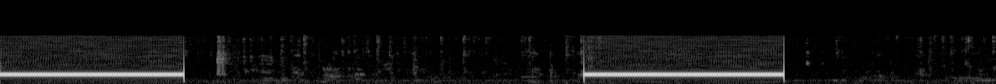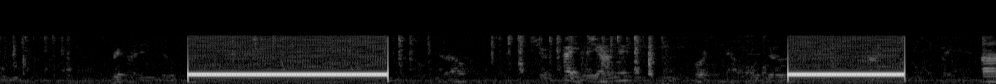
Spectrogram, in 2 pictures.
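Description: A telephone ringback tone plays while a call is being transferred: four steady, mid-pitched tones of about two seconds each, the last cut short, separated by quiet gaps with faint line noise.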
